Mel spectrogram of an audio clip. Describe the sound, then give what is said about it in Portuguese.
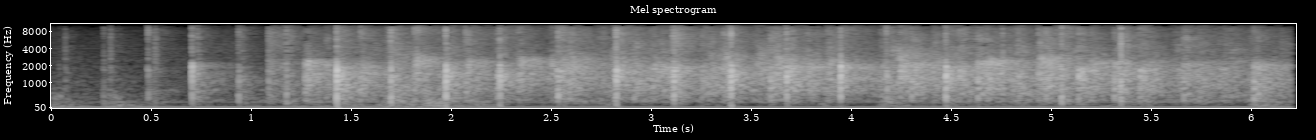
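An audience applauds at the end of a panel of talks, many hands clapping in a dense, irregular patter with sharp individual claps standing out, holding at a fairly even moderate volume throughout. “Lo aplaudimos agora ao final, pero porque non temos costume de aplaudir nas mesas a cada un dos relatores ou relatoras.”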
